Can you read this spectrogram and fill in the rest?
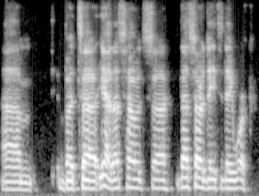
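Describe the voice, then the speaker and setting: A man's voice: medium pitch, fairly even intonation, unhurried, a bit bright. Hesitant man in his thirties, dull audio. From Turkey. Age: 30s. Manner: hesitant, lots of ums and uhs, explanatory. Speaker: guest orthopaedic surgeon. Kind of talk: casual podcast interview.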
